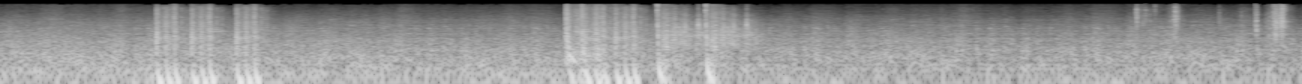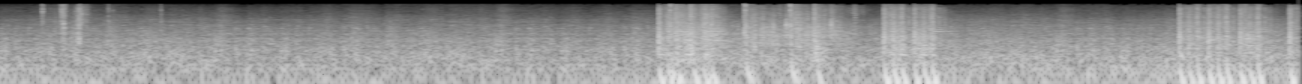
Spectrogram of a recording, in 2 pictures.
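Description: A submachine gun fires short, loud bursts.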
